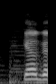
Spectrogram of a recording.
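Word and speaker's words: Gaeilge: Um, Irish is Gaelic or Well, they call it Galga. Gelga is what it's actually called.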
